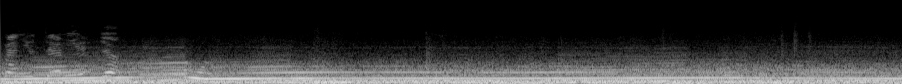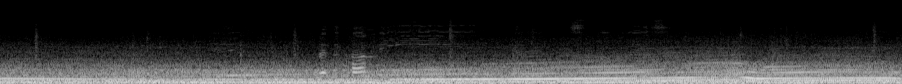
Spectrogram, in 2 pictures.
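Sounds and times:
car engine running hard: 0:00.0 - 0:18.0
road and wind noise: 0:00.0 - 0:18.0.

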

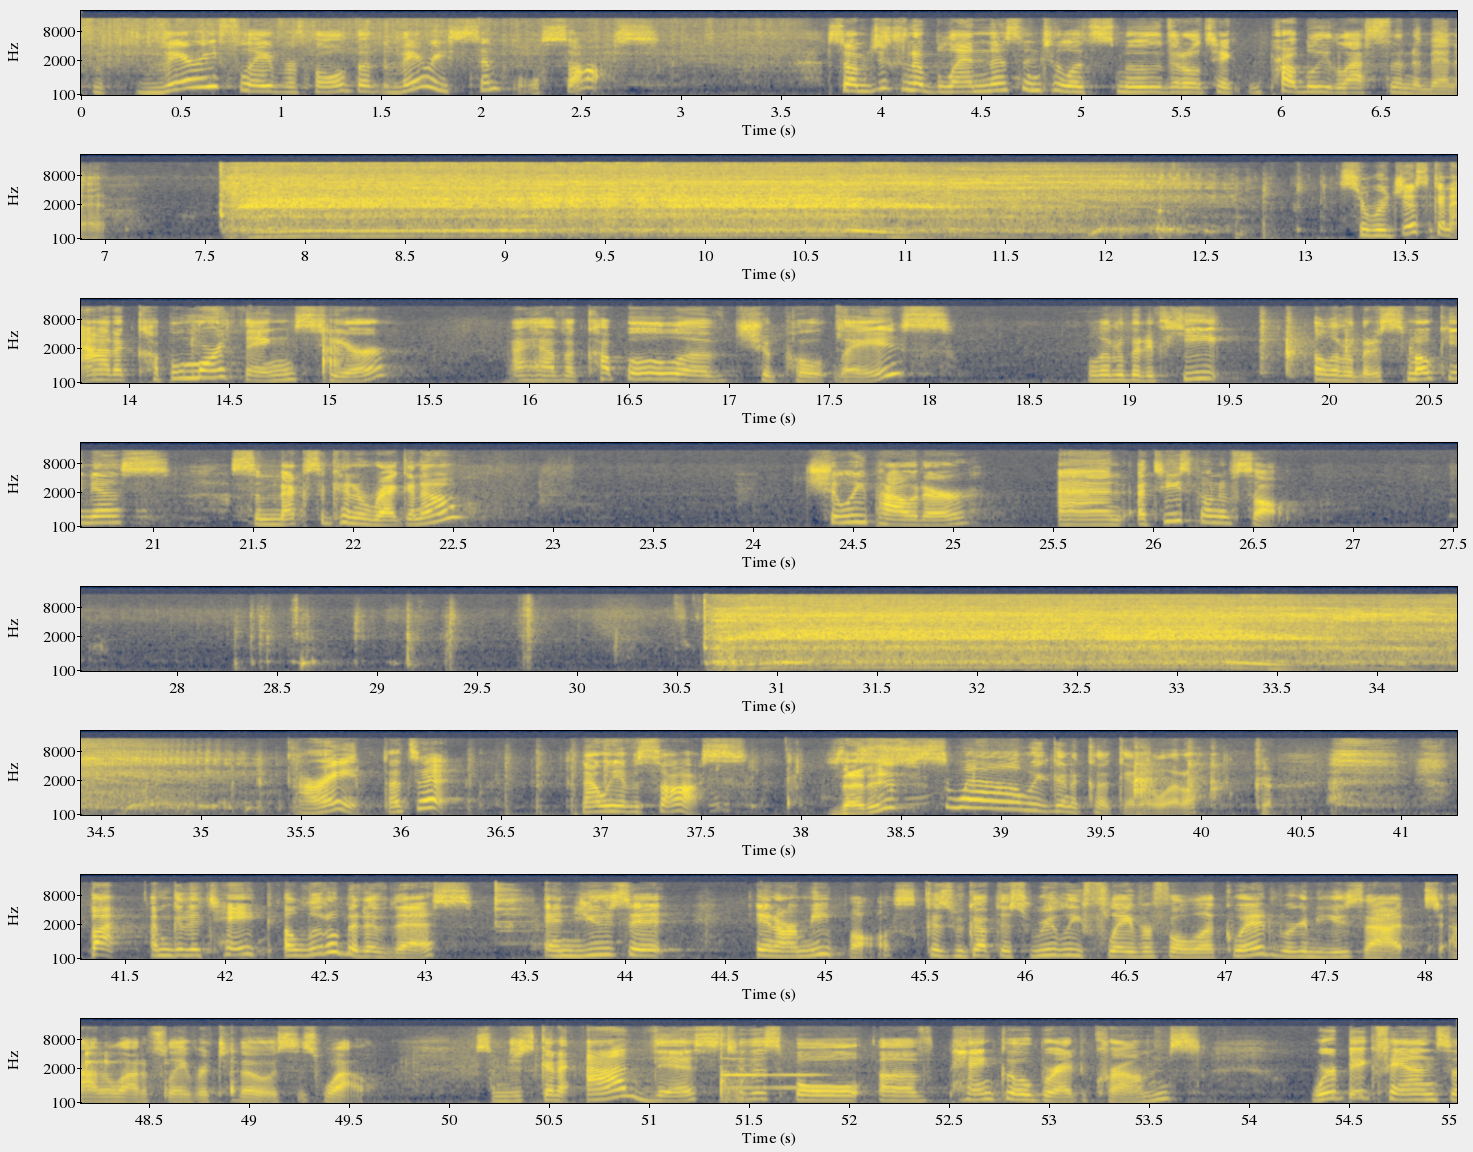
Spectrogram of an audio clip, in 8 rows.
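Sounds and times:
blender motor whining: 0:07.6 - 0:12.7, 0:30.6 - 0:35.4.

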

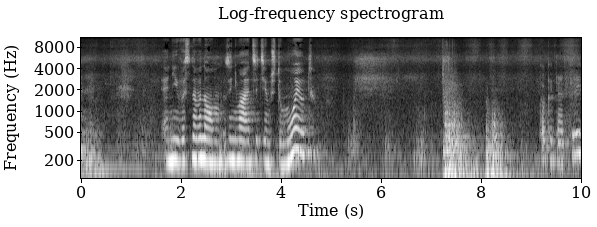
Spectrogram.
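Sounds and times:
door thudding and rattling: 0:07.2 - 0:08.8.

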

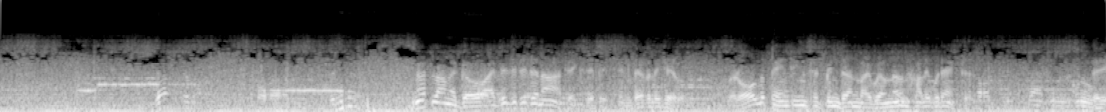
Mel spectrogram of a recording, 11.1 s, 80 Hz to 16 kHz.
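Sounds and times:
low radio hum: 0:00.0 - 0:11.0.

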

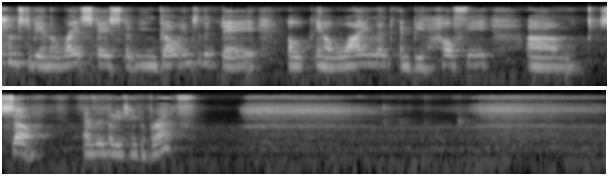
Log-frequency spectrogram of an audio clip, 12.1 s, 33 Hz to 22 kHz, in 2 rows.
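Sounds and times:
woman breathing deeply: 0:08.4 - 0:09.8, 0:10.7 - 0:12.0.

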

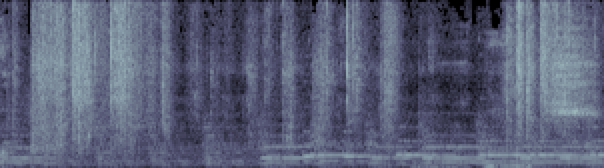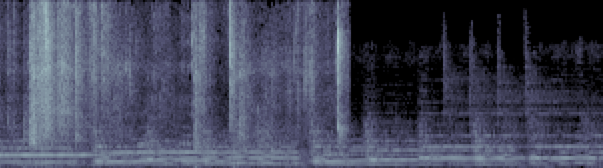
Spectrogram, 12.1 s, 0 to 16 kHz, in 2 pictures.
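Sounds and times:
paper sheets rustling: 0:00.0 - 0:01.9, 0:05.0 - 0:09.3
soft background music: 0:00.0 - 0:12.0.

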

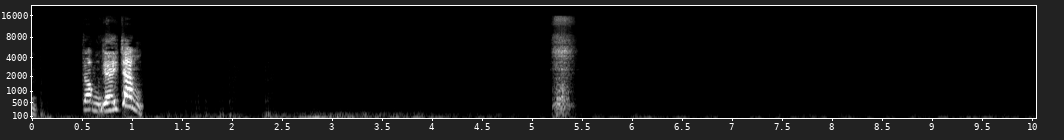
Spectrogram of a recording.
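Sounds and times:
low background rumble: 0:00.0 - 0:10.0
person sharp breath: 0:05.2 - 0:05.6.

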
